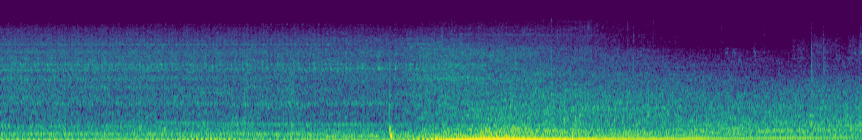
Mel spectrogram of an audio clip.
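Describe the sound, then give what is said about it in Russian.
A car engine idles with a low steady hum, then revs up into a louder drone that rises in pitch as the car drives away. “садится в машину, выбрасывает букет роз и уезжает.”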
